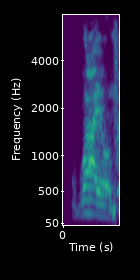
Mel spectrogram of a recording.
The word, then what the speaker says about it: Viome: So I always have to like, Viome.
